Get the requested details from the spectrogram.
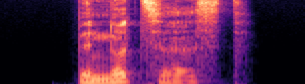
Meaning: second-person singular subjunctive I of benutzen
- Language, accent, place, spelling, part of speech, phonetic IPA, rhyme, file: German, Germany, Berlin, benutzest, verb, [bəˈnʊt͡səst], -ʊt͡səst, De-benutzest.ogg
